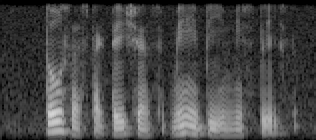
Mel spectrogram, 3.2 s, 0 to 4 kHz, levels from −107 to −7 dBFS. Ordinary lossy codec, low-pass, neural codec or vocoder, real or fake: none; 3.6 kHz; none; real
